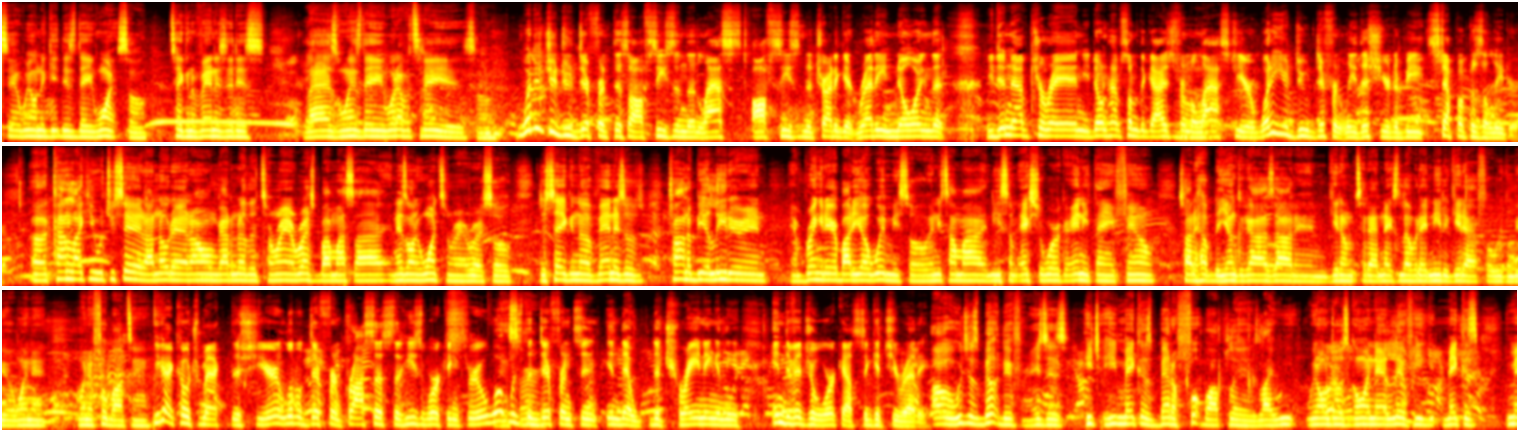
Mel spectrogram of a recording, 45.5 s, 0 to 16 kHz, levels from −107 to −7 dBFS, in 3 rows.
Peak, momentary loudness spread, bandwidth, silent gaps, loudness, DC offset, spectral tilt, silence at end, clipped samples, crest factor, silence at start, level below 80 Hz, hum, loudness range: -2 dBFS; 5 LU; 15 kHz; none; -19 LUFS; under 0.1%; -4.5 dB/octave; 0 s; under 0.1%; 16 dB; 0 s; -62 dBFS; none; 1 LU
